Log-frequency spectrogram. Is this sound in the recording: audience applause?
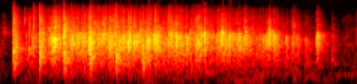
yes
